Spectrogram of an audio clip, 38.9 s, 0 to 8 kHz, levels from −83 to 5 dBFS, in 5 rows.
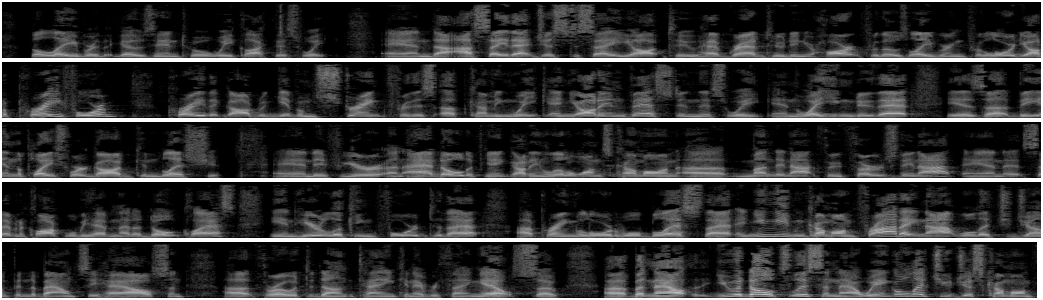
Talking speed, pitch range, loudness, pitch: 245 wpm, 130-165 Hz, -27 LUFS, 145 Hz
